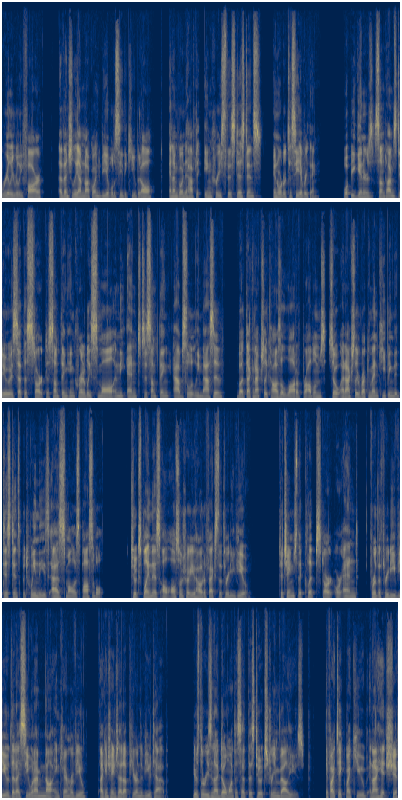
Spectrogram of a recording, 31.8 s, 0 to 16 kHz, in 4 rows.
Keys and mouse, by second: 2.9 click, 4.1 click, 4.9-6.5 drag, 7.2 g, 7.4 middle click, 21.8-22.7 middle drag, 30.0 shift+a, 30.2 click.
